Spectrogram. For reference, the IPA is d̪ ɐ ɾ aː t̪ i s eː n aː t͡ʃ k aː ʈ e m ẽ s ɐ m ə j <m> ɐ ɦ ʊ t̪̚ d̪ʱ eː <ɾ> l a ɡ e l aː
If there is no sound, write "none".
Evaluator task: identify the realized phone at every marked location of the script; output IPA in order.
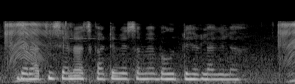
b, ɾ

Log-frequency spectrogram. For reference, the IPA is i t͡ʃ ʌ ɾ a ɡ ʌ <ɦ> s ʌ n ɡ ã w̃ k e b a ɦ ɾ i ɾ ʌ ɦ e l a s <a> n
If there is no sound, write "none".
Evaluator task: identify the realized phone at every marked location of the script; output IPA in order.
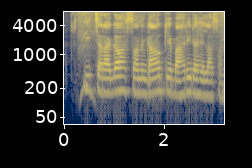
ɦ, ʌ

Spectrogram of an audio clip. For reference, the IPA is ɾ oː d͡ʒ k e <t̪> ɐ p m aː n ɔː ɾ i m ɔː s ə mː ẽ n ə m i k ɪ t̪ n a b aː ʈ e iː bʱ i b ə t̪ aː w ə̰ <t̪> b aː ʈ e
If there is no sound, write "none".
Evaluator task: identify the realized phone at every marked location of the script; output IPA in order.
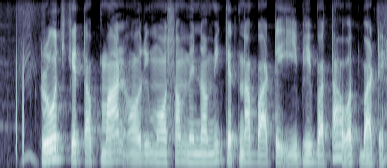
t̪, t̪

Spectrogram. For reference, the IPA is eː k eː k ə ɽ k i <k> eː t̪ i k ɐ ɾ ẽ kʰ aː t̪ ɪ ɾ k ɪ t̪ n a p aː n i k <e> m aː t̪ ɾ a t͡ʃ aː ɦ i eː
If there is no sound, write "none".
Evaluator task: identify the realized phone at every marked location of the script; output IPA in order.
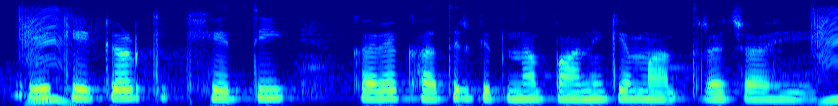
kʰ, e

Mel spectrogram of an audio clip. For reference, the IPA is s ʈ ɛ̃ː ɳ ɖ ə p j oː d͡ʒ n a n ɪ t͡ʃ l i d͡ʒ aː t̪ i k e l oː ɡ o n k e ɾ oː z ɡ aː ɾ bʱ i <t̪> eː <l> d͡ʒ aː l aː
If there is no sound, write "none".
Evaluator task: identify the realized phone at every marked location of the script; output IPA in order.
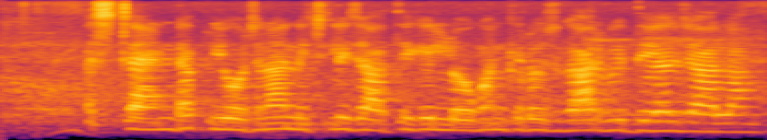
d̪, l

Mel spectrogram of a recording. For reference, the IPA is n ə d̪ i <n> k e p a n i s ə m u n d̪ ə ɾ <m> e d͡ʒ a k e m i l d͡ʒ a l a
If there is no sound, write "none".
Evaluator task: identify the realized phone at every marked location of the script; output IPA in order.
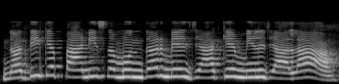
none, m

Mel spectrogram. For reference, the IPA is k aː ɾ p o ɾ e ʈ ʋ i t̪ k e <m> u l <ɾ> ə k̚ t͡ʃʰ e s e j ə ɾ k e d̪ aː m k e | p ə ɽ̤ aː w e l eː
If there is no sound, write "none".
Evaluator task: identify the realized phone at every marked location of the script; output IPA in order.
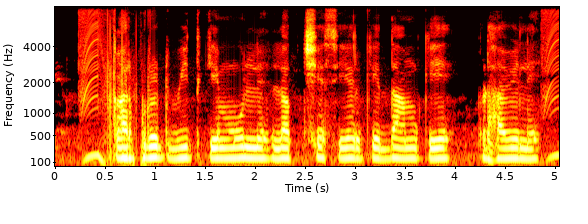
m, l

